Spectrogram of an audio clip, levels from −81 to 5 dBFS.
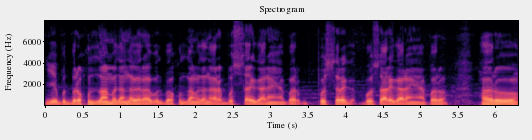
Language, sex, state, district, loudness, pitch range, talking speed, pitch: Hindi, male, Haryana, Charkhi Dadri, -16 LUFS, 125-130 Hz, 245 wpm, 125 Hz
